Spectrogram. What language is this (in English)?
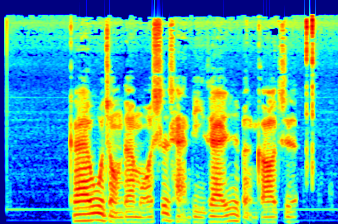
Chinese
